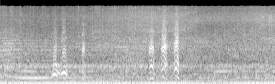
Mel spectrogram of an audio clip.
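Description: Motor scooter riding along the road, its engine and road noise a steady low rumble, under short alarmed cries.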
